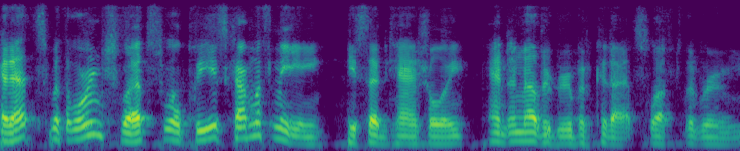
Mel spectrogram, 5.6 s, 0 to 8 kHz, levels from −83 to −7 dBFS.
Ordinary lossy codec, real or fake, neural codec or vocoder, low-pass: Opus, 32 kbps; fake; codec, 16 kHz in and 24 kHz out, 1.1 kbps, FireRedTTS-2 codec; 7.2 kHz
